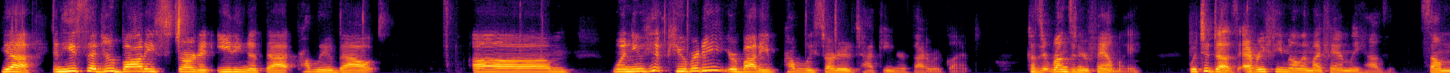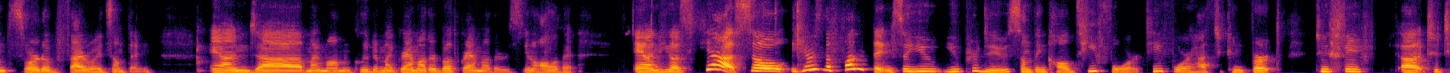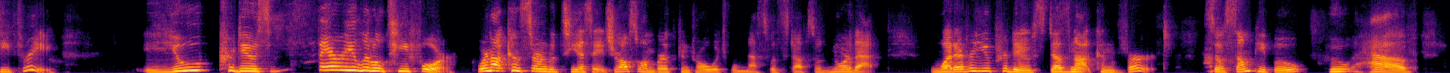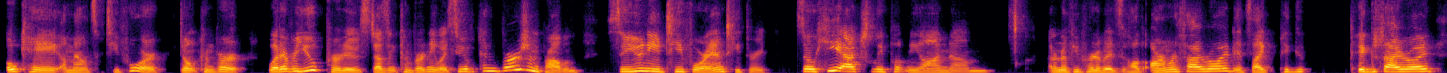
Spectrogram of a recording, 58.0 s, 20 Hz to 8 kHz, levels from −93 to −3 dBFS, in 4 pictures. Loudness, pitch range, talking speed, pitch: -20 LUFS, 170-250 Hz, 170 wpm, 200 Hz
